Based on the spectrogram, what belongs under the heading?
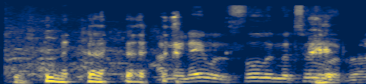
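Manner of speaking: laughing while talking; chuckling through the joke. Real, not acted. Joke about ingrown hairs.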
